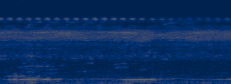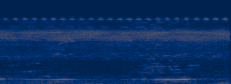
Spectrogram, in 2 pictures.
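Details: Insect chorus near a home, a continuous shrill hiss layered with a rapid ticking trill higher up, over soft low notes that come and go every second or two.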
